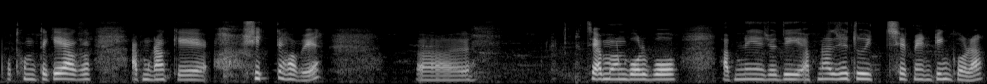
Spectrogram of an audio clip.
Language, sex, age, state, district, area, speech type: Bengali, female, 30-45, West Bengal, Murshidabad, urban, spontaneous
